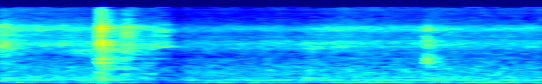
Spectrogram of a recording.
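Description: Raw mango pieces are sautéed with spices in a pan, with a couple of sharp spoon-against-pan stirring clinks over a soft, continuous background sizzle, close up and without talk.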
